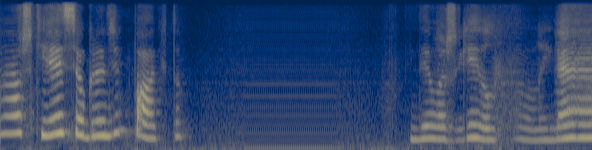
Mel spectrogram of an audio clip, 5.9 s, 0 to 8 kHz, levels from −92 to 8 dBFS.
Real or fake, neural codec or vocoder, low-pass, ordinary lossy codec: fake; codec, 16 kHz, about 1 kbps, DyCAST, with the encoder's durations; 7.2 kHz; AAC, 32 kbps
